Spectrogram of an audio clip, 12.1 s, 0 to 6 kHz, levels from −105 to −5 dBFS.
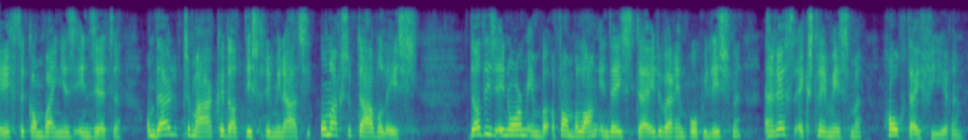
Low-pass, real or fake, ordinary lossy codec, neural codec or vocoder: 5.4 kHz; fake; none; codec, 16 kHz, 4.8 kbps, FACodec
